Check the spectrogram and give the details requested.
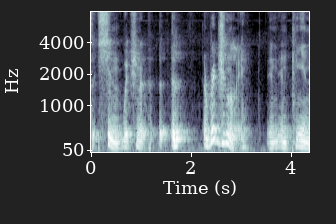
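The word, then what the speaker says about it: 心: As you get further east, it's called, it's in Chinese, the Xin. Did I get that right, Orca? Thank you, thank you. It's Xin, which originally in Pinyin it's transliterated like this. Xin.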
